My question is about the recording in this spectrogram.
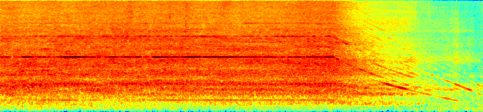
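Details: Makita cordless garden hedger powered by a Makita-compatible battery from Battery Factory Outlet. Even high-pitched motor whir held steady about five seconds, then winding down smoothly when released; tool running normally.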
